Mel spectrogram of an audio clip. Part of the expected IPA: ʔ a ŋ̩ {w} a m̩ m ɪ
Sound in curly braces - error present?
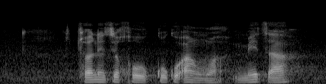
no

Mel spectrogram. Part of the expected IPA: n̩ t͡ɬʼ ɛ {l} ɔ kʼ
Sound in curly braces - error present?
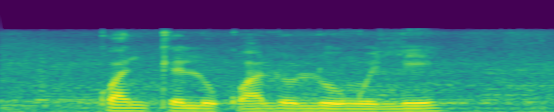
no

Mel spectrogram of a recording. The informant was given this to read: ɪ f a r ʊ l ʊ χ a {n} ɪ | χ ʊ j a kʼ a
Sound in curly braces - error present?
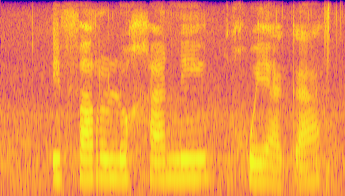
no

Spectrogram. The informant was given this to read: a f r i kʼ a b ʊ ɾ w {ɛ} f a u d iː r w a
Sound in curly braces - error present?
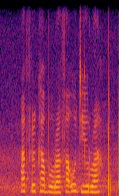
yes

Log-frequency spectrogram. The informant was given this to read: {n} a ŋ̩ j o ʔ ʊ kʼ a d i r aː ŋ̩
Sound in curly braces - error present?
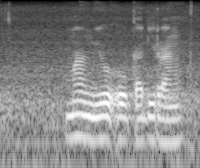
yes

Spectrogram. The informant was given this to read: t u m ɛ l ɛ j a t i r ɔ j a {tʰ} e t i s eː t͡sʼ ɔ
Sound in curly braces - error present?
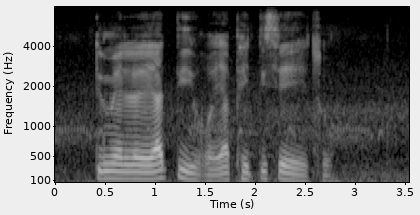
yes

